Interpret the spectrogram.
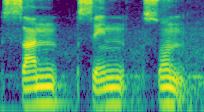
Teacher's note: सा दो ज़बर सन, सा दो ज़ेर सिन, सा दो पेश सुन, सन सिन सुन, सन सिन सुन। सीन में सीटी की आवाज़ आएगी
